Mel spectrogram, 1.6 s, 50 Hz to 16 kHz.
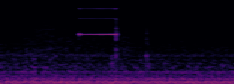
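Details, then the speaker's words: Car engine just after a cold start, stationary, VVT system grinding briefly at startup as expected: low, even hum at raised idle about 1000 RPM with a short chime, no knocks or misses; normal cold fast idle. "You can see it's still high. Right now it's showing 1000 RPM."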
